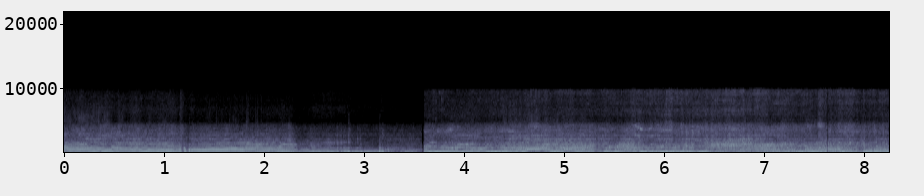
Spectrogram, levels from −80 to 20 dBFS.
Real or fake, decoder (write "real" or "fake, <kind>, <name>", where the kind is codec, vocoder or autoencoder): fake, vocoder, BigVGAN v2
